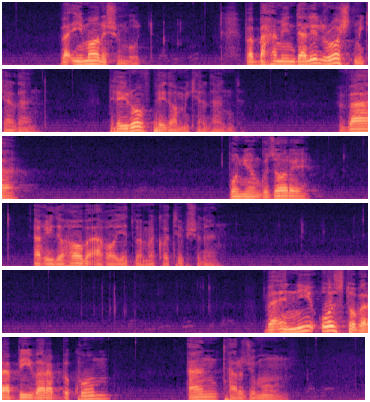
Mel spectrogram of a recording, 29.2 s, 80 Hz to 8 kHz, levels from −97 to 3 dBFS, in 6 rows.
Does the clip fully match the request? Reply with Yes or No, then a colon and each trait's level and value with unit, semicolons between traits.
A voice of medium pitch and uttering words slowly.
No: very low, 90 Hz; slow, 60 wpm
